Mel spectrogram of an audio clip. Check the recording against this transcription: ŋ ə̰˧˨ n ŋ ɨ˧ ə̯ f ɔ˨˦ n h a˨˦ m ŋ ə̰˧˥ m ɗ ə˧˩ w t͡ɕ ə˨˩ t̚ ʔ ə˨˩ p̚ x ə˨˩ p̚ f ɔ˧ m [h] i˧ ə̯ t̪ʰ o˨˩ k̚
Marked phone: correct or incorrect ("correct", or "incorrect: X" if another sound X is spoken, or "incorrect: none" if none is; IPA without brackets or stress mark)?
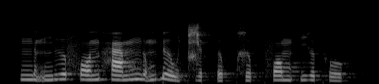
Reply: incorrect: ʔ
